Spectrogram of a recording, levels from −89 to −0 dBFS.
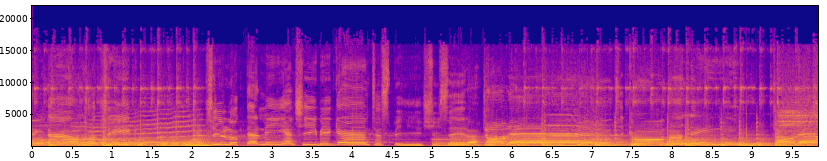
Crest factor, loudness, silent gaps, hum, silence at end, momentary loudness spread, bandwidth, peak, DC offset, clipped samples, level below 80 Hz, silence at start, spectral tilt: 12 dB; -15 LUFS; none; none; 0 s; 7 LU; 19 kHz; -2 dBFS; under 0.1%; under 0.1%; -36 dBFS; 0 s; -5.5 dB/octave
